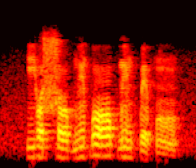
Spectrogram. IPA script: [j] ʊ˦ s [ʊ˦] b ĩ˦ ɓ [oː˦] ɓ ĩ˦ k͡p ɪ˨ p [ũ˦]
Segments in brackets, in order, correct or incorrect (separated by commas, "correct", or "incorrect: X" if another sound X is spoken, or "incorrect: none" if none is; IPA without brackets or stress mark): correct, incorrect: ʊ˦˨, correct, incorrect: ũ˨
